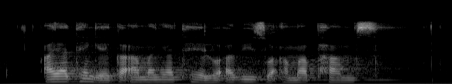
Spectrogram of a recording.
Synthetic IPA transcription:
ajatʰɛŋʱɛk̬ʼa̰ʔamaɲatʰɛlɔʔaɓizwa̰ʔamapʰaːmsi̥

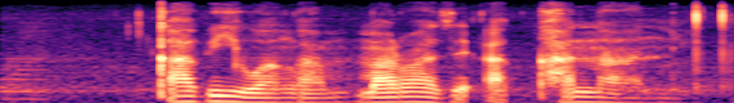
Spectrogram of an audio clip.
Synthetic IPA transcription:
kʼaɓiwaŋɡamaɺwazɛʔa̰kʰa̰naːni

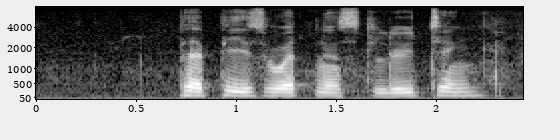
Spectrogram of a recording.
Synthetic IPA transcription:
pʰɛpizwɪtnəstlutɪ̃ŋ

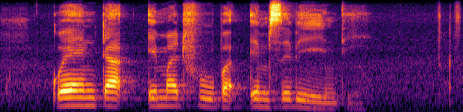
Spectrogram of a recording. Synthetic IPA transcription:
k̬wɛntʼaɛmatʰuɓaem̩sɛɓeːntʼi

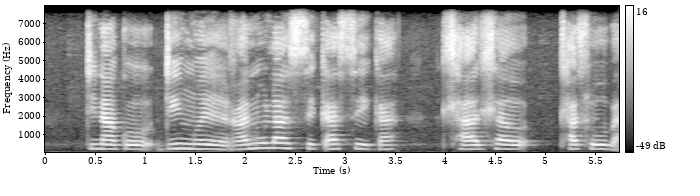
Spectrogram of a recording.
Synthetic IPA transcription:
d̥inakʼɔdiŋ̩ŋwɛranʊlasɪkʼasɪkʼa | t͡ɬʰaɬʰʊːba̰

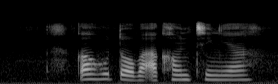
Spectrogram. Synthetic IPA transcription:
kʼaɦutʼɔɓa̰ʔakʰauntʰiŋja

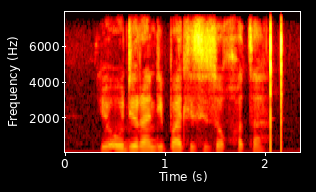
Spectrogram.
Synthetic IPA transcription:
joʊdiɾaŋ̩dipʼat͡ɬɪsisɔq͡χʰɔːt͡sa

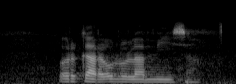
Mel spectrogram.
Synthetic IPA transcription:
oɾikaɾ̤iululamiːsa

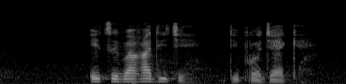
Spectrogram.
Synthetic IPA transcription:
ɪt͡sʼɪbaɣadit͡ʃʼe | dipʼrɔd͡ʒɛːkʼɛ

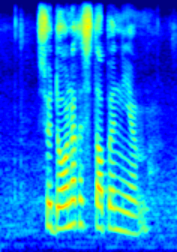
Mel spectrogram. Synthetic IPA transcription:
suədɑːnəχəstɐpəniəm

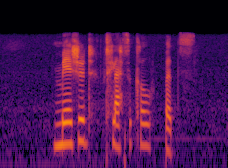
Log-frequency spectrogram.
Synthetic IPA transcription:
mɛʒədkʰlasɪkʰəlb̥ɪts

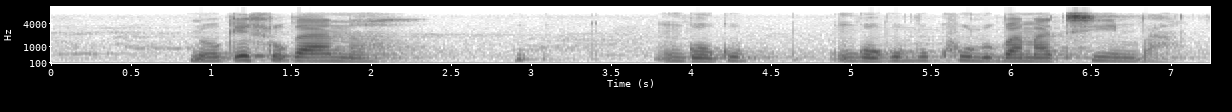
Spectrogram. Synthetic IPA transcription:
nɔk̬eɬuk̬ana | ŋok̬uɓukʰuluɓamatʰiːmbʱa

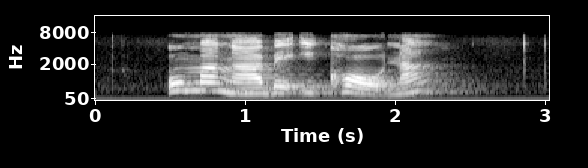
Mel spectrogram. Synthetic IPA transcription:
umaŋaɓɛʔikʰɔːna

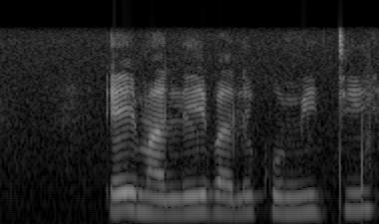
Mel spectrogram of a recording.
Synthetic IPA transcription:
ɪɪmalɪbalɪkʼomiːtʼi

